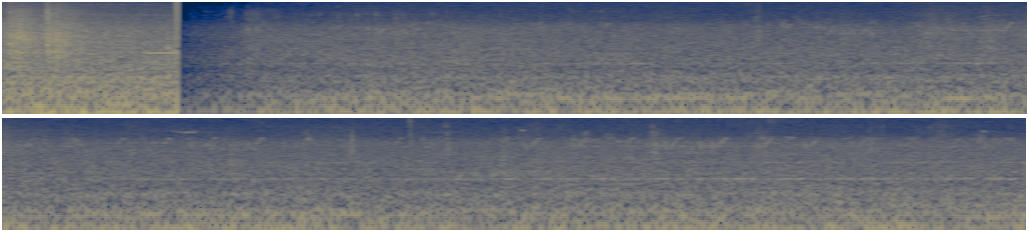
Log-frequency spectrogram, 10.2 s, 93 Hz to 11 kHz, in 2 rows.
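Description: Boeing 777F freighter's jet engines giving a steady low rumble, with a faint steady whine above it. About a second in, a louder jet roar cuts off abruptly.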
